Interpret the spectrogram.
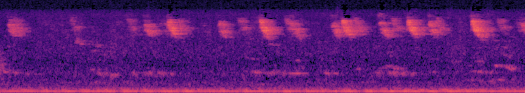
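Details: Bulbul repeating bright, high chirps about once a second, sometimes in quick pairs, over a steady low background hum.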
